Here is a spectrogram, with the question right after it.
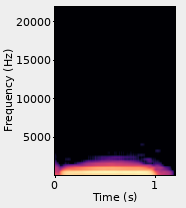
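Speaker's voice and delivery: high, loud joyful whoop. Real, not acted. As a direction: let out a happy woo. Preacher whooping at glory.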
